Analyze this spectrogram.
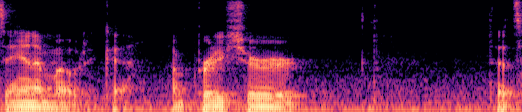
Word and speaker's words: Animotica: for checking it out this is emoticon or wait is that how you say it an emoticon anna that's going to trip me up all the time animotica it's animotica i'm pretty sure that's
